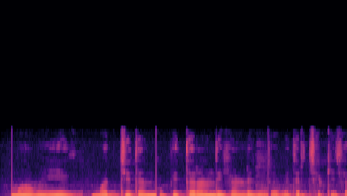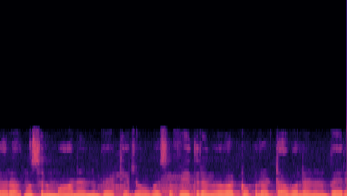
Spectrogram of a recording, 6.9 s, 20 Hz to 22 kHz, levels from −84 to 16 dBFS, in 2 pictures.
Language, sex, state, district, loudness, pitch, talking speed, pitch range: Hindi, male, Uttarakhand, Tehri Garhwal, -16 LUFS, 130 Hz, 200 wpm, 130-135 Hz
